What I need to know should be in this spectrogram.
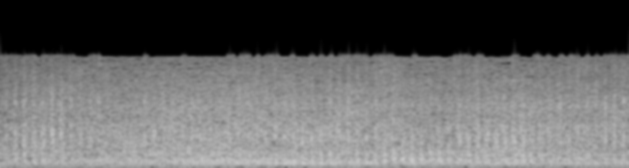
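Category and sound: vehicle, helicopter flying overhead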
